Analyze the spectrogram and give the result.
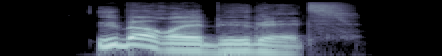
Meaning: genitive singular of Überrollbügel
- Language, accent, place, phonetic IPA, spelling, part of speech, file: German, Germany, Berlin, [ˈyːbɐʁɔlˌbyːɡl̩s], Überrollbügels, noun, De-Überrollbügels.ogg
